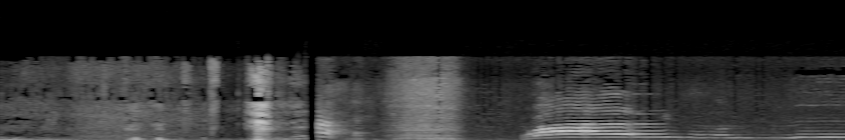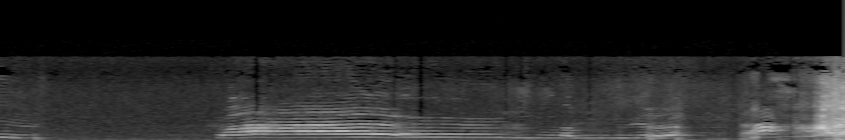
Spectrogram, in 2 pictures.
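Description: A cat yowling at a window: two long, drawn-out meows, each about two and a half seconds and held at a steady pitch, after a few short knocks.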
